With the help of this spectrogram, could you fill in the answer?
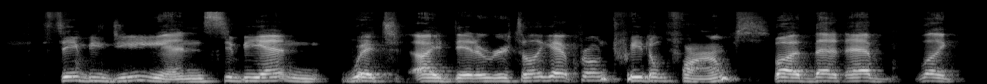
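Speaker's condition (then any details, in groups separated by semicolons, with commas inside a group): Friedreich's ataxia; slowly worsening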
